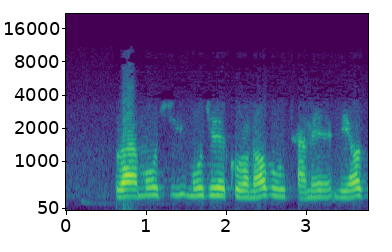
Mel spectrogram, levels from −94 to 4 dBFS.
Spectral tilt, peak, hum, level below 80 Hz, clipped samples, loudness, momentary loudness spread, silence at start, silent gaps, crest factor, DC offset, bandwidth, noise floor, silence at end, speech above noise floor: -5.5 dB/octave; -4 dBFS; none; -66 dBFS; under 0.1%; -19 LUFS; 11 LU; 0.6 s; none; 16 dB; under 0.1%; 7.8 kHz; -54 dBFS; 0.05 s; 36 dB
